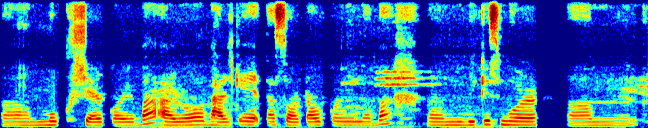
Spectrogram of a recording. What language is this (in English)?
Assamese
